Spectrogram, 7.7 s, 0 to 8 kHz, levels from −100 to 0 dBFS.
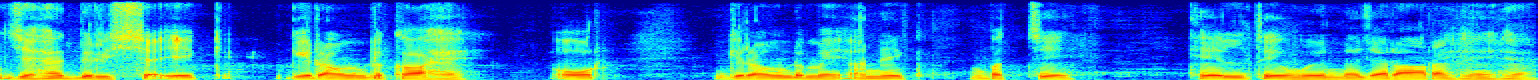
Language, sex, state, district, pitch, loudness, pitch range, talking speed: Hindi, male, Bihar, Vaishali, 115 Hz, -20 LUFS, 110-120 Hz, 140 wpm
